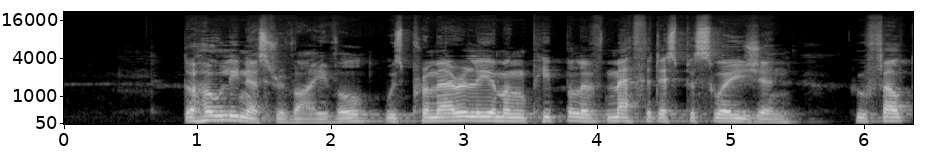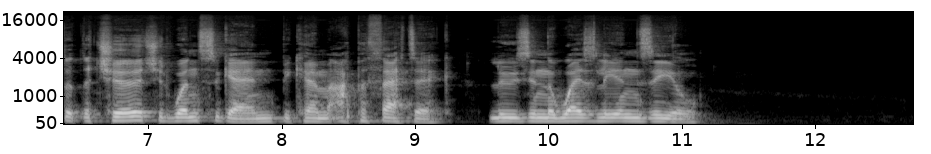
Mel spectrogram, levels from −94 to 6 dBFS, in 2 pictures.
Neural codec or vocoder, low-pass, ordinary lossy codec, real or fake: none; 19.8 kHz; none; real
